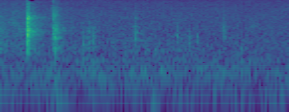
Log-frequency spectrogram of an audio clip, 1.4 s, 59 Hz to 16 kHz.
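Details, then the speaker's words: Sony Air 7 receiver that receives nothing: faint irregular ticks from the working speaker as the scan steps through channels after two sharp clicks; it passes a present 76 MHz signal without stopping. Scan does not stop on signal. "the speaker is working and I can hear it ticking as it's scrolling through so I've got a 76 MHz signal so it should stop a 76 MHz when it gets there cuz there is a signal there"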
